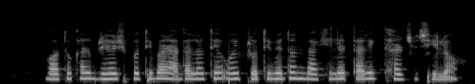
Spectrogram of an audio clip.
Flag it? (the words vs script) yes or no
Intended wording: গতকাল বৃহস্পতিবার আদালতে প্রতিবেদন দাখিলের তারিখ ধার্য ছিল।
yes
